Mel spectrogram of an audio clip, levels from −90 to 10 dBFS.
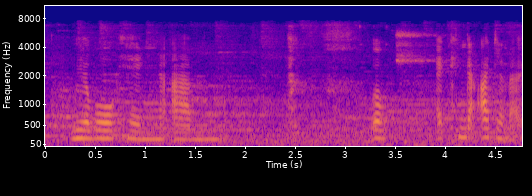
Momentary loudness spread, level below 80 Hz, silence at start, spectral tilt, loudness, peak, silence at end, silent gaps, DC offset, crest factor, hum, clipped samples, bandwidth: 13 LU; -50 dBFS; 0 s; -6 dB/octave; -27 LUFS; -8 dBFS; 0 s; none; under 0.1%; 20 dB; none; under 0.1%; 7.8 kHz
